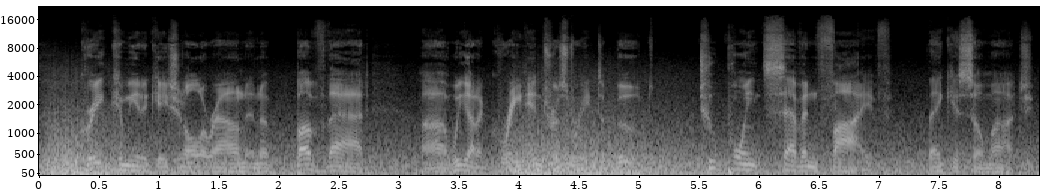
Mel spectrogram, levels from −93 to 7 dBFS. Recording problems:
wind noise on the microphone; heavy; 6 dB below the speech

